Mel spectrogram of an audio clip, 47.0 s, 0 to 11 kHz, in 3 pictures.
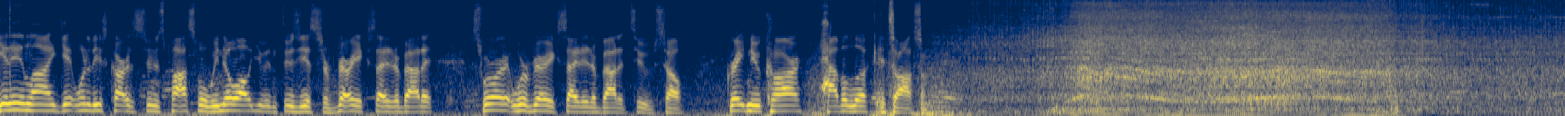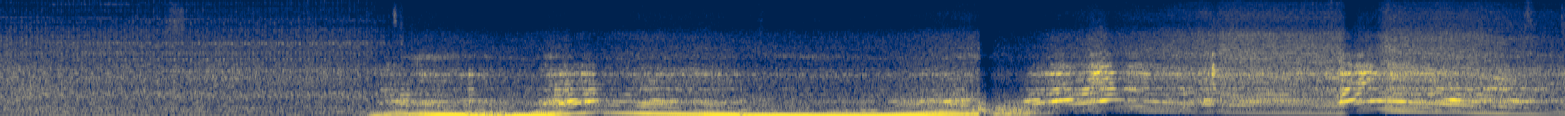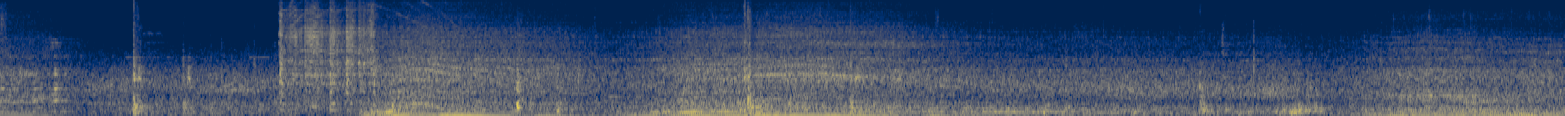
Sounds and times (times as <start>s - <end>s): Vehicle: 0.0s - 46.9s
Accelerating, revving, vroom: 10.4s - 14.4s, 19.4s - 23.2s, 24.5s - 31.7s, 34.6s - 36.9s, 37.8s - 40.4s, 45.1s - 46.9s.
